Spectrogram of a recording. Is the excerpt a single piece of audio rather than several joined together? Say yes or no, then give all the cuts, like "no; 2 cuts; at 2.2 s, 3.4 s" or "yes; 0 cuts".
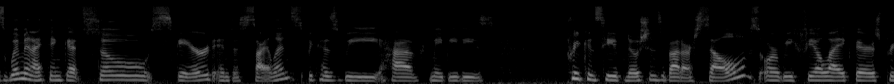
yes; 0 cuts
